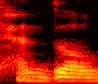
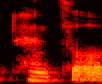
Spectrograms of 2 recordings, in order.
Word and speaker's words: Hensel: well especially if he's pronounced it the German Way it's henel not Hensel and anyway I I just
